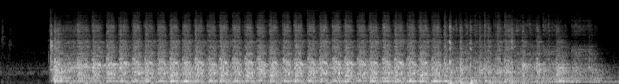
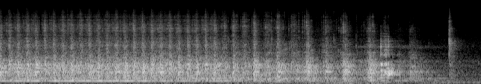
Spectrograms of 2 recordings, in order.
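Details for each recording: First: Ford NAA Golden Jubilee tractor (1953 or 1954) parked unused over 20 years: even starter chug about four per second for five seconds, never catching, then winding down; no start because the fuel line was clogged and passing no fuel. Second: Ford Golden Jubilee NAA Red Tiger tractor (1953 or 1954), first crank after sitting over 20 years; oil pressure gauge didn't move: even starter cranking about four beats a second, not firing; normal cranking.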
